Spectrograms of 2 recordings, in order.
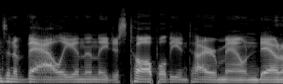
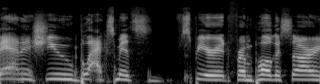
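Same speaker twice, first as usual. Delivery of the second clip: mock, very high, shrill ringing yell; 11 semitones higher, 4 dB louder than usual. Retelling what the exorcist yells at the monster: imitating someone yelling. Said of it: "she's yelling, like".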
